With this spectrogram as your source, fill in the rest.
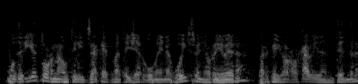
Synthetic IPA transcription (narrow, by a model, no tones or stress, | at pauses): puðɾiət̪urnaut̪ilid͡zakɛt̪mət̪eʒəɾɣumenəβujsəɲoriβ̞eɾəpəɾkɛʒɔrəkaβiðənt̪end̪ɾə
